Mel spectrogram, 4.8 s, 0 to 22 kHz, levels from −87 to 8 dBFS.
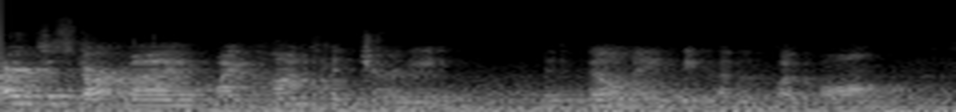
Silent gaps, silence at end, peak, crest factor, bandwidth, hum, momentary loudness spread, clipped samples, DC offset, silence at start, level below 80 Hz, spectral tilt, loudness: none; 0 s; -18 dBFS; 18 dB; 9.8 kHz; none; 11 LU; under 0.1%; under 0.1%; 0 s; -46 dBFS; -7.5 dB/octave; -39 LUFS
